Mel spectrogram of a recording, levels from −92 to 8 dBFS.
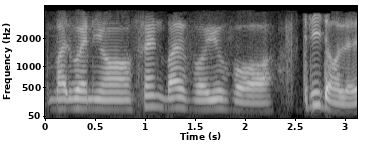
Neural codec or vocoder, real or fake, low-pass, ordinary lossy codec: none; real; 3.6 kHz; MP3, 24 kbps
